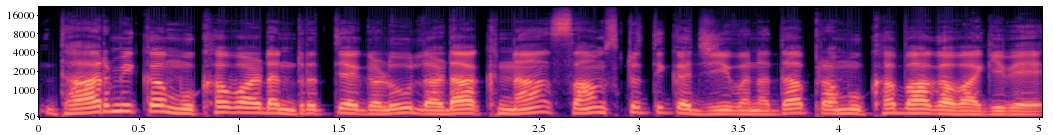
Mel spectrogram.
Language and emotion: Kannada, neutral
